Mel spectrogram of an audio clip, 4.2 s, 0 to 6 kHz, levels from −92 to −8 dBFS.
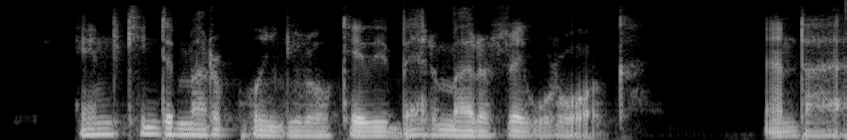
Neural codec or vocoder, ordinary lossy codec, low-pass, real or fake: codec, 16 kHz, 1 kbps, X-Codec, HuBERT features, trained on LibriSpeech; none; 5.4 kHz; fake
